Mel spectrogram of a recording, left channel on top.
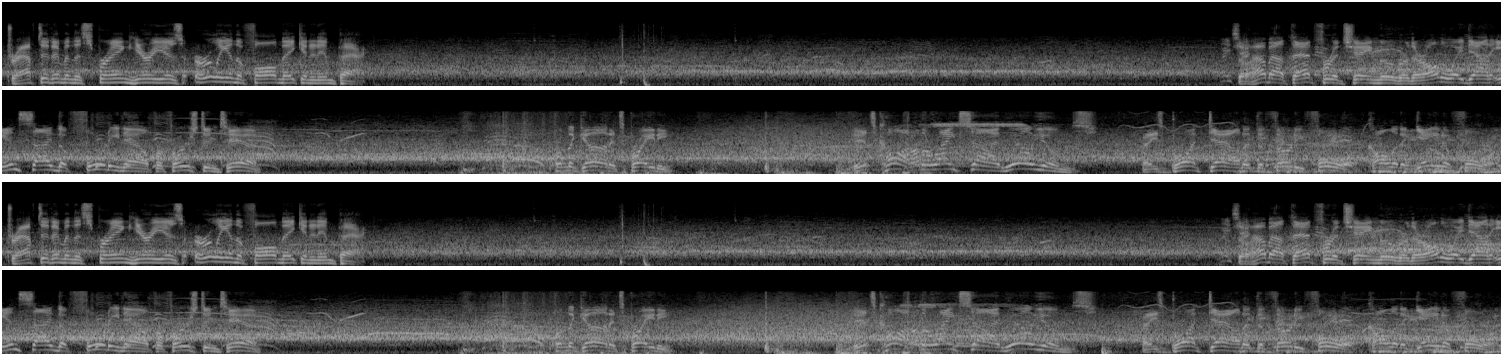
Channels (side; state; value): both; normal; correlation 0.60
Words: Drafted him in the spring. Here he is early in the fall making an impact. So how about that for a chain mover? They're all the way down inside the 40 now for 1st and 10. From the gun, it's Brady. It's caught on the right side, Williams. And he's brought down at the 34. Call it a gain of 4.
